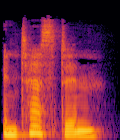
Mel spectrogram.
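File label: "intestine", British English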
